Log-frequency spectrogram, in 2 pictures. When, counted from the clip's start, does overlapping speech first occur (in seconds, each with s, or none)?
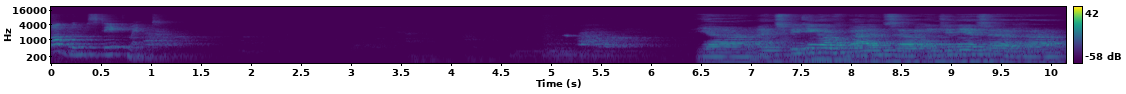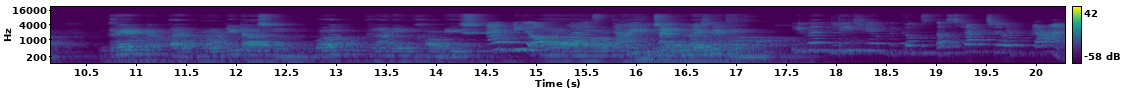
15.0 s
